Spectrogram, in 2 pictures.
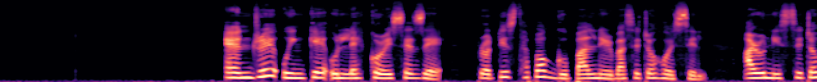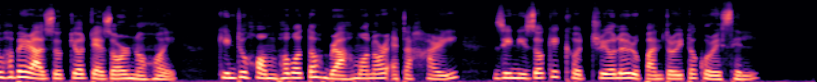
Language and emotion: Assamese, neutral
